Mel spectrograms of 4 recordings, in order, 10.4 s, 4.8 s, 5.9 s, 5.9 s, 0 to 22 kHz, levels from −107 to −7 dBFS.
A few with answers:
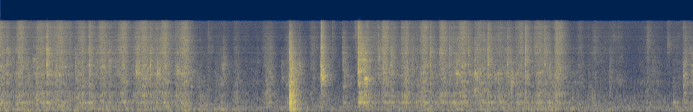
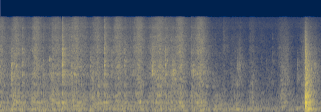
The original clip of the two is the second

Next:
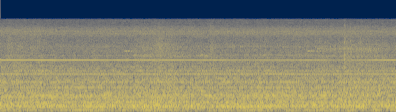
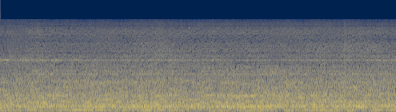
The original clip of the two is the first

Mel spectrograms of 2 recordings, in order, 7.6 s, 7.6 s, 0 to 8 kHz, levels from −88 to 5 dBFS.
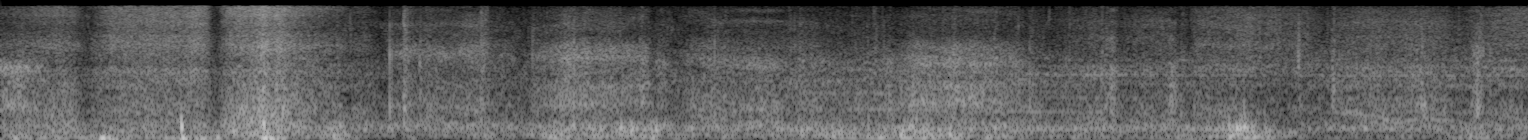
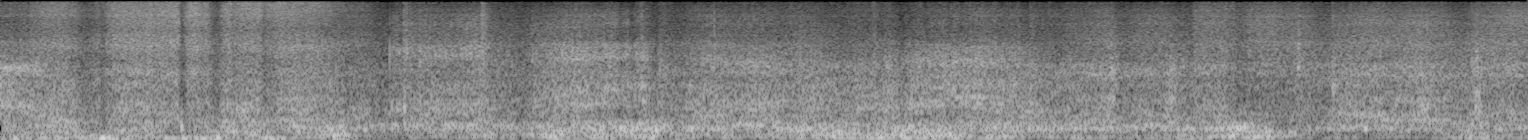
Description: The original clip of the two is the first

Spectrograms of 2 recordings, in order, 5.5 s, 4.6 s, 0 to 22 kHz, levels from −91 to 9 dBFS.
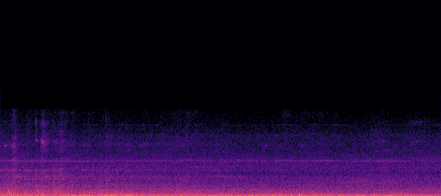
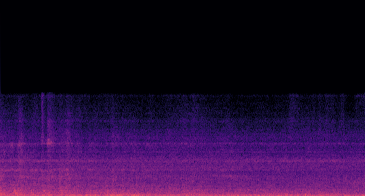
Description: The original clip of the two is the first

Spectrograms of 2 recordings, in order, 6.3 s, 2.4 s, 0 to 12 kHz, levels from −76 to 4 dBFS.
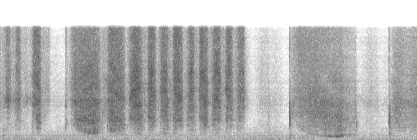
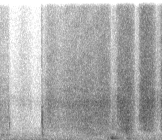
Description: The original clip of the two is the second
